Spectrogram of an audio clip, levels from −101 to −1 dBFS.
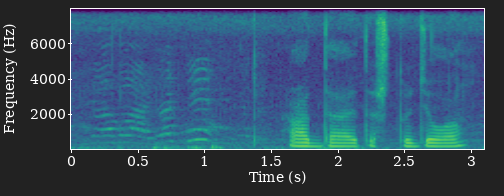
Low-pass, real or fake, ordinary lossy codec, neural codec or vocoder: none; real; none; none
